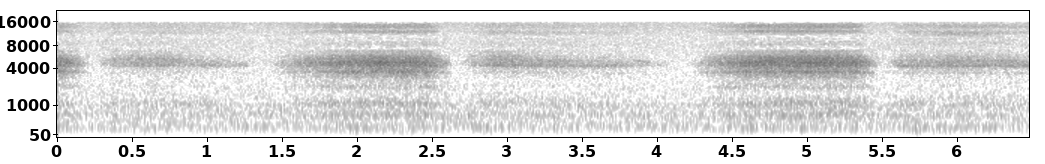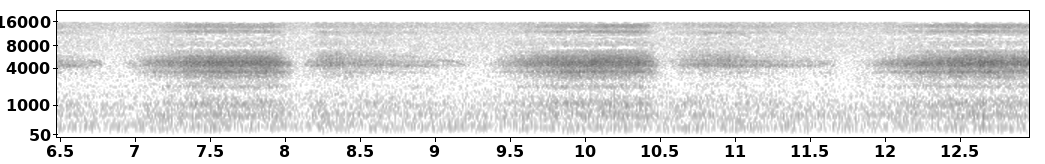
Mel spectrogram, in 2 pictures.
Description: Dex trying to sleep, he snores whether his eyes are open or closed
